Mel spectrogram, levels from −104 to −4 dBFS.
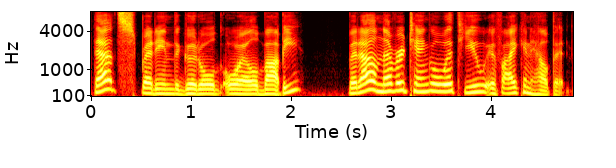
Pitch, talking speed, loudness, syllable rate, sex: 200 Hz, 225 wpm, -16 LUFS, 5.1 syllables/s, female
